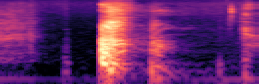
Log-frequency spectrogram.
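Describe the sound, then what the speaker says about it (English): A single sharp, close cough from a man with a lingering nagging cough, followed by a softer second cough and a brief throat sound in a quiet room. "Still got this little nagging cough with me."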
